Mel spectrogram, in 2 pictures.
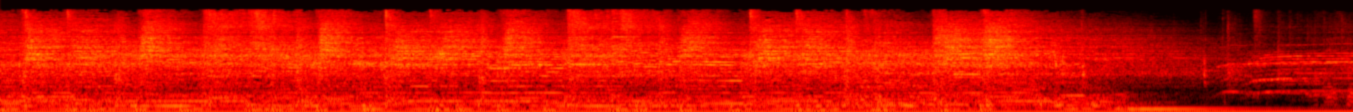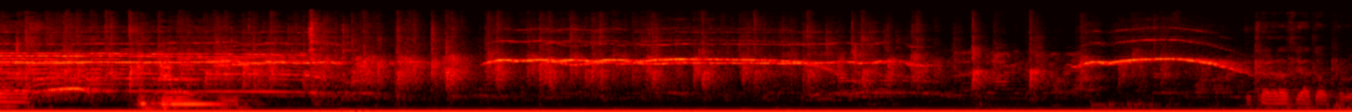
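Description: Live rock band of electric guitars, bass and drums playing loudly, then stopping about eight seconds in with a low bass note ringing out. The rest is the audience's response: high wavering whistles, one rising and falling near the end, with scattered claps and calls.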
